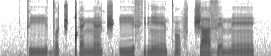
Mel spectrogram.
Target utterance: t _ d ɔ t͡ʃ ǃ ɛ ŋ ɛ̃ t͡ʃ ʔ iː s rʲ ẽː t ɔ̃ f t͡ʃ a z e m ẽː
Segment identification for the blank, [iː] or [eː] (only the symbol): iː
